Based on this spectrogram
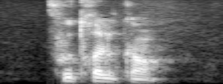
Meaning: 1. to fuck off, GTFO; to get the hell out; to get out of here; to bugger off; to get stuffed; to sling one's hook 2. to unravel, collapse
- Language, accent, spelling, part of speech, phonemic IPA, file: French, France, foutre le camp, verb, /fu.tʁə l(ə) kɑ̃/, LL-Q150 (fra)-foutre le camp.wav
